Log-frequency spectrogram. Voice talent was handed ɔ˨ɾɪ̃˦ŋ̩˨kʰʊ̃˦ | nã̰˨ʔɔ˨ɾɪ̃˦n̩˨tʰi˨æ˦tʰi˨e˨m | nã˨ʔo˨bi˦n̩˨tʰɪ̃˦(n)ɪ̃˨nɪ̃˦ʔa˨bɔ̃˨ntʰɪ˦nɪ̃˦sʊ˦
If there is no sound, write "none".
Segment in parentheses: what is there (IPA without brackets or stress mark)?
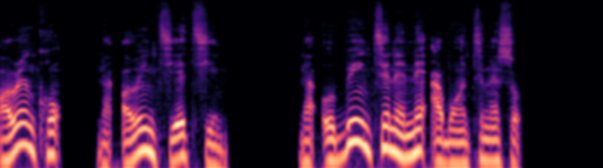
n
